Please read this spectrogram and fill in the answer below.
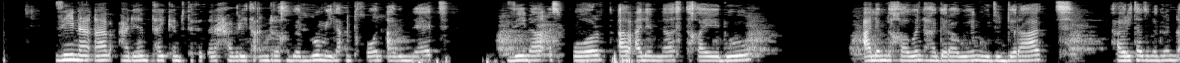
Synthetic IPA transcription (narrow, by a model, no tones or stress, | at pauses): ze̞naʔaβʕalɐmt̪ʰajkʰɐmzɨt̪ʰɐfɐt̪ʼːɐɾɐħaβɐɾet̪ʰaʔɨnːɨɾɐxβɐlːumilaʔɨnt̪ʰɨ̥xonaβɨnːɐt̪ | ze̞nasp̚ʰo̞ɾt̪aβʕalɐmnazɨt̪ʰɐ̥xajɛd̪u | ʕalɐmlɨxawɨnɦaɡɐɾawɨnwʊd͡ʒ̪ɨd̪ɨɾat̪̚ | ħaβɐɾe̞t̪ʰazɨnɐɡɾɐnːa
